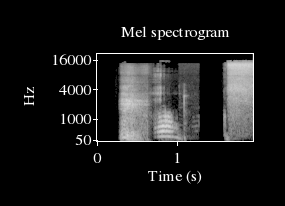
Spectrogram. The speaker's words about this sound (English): Audible gasp. Like that's, I'm not good at that. I'm not good at that. I'm good at faking the gasps.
